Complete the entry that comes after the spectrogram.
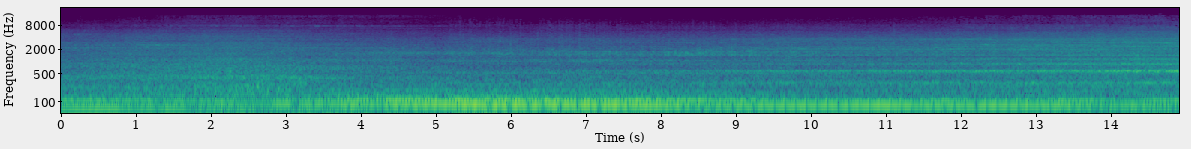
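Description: Two Aurizon 2800-class diesel-electric locomotives hauling a container freight train past at close range: a heavy, steady low engine drone that swells in the middle, with higher engine tones coming up near the end as the locomotives draw level.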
